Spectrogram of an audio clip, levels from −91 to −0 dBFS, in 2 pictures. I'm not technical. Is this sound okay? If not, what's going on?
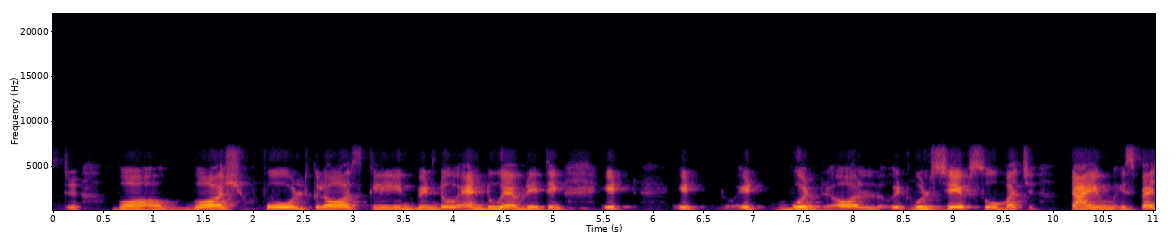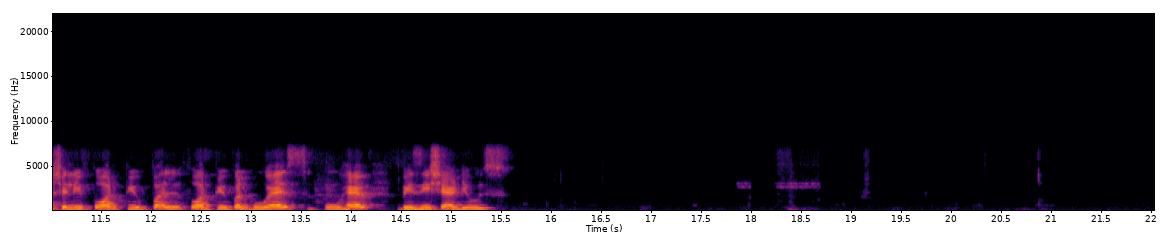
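Yes, it sounds fine; nothing here is wrong.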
